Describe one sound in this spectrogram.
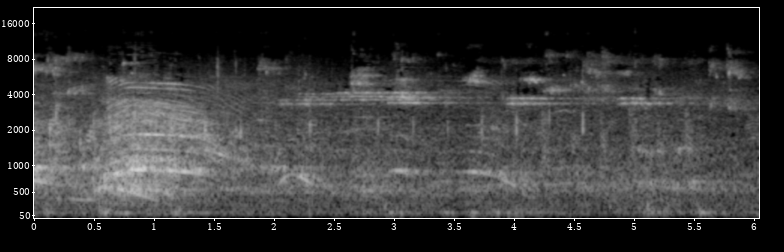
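A referee blows a whistle in a large echoing gym.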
